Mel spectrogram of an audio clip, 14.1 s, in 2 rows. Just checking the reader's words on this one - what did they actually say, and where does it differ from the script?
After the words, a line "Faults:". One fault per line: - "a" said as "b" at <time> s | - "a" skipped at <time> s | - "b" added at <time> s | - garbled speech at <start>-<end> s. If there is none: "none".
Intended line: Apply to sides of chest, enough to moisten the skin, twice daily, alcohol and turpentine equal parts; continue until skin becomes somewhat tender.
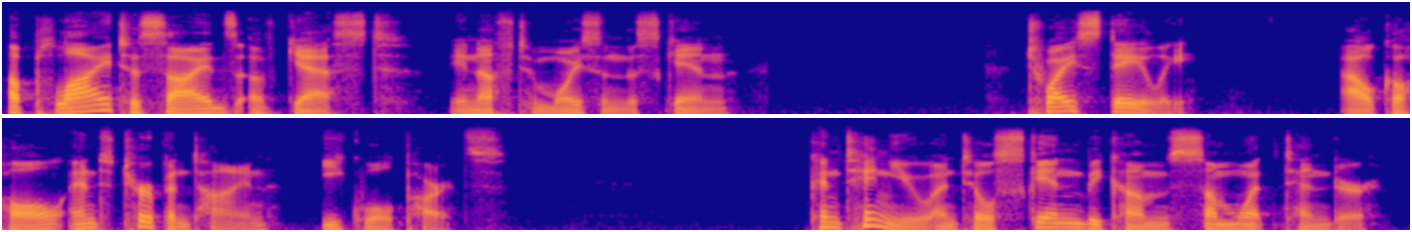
Apply to sides of guest, enough to moisten the skin, twice daily, alcohol and turpentine equal parts; continue until skin becomes somewhat tender.
Faults:
- "chest" said as "guest" at 1.4 s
